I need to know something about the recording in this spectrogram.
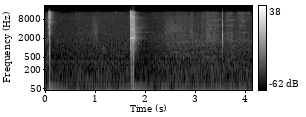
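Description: Small steel gun parts clinking against a metal parts dish: a light clink at the start, a louder, ringing clink nearly two seconds in, and a faint tick near the end.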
